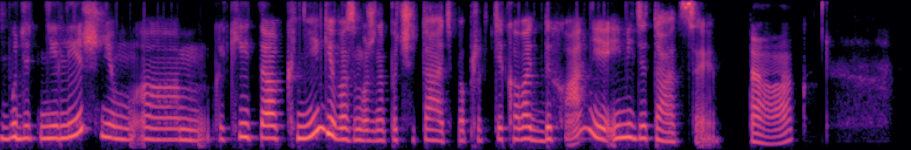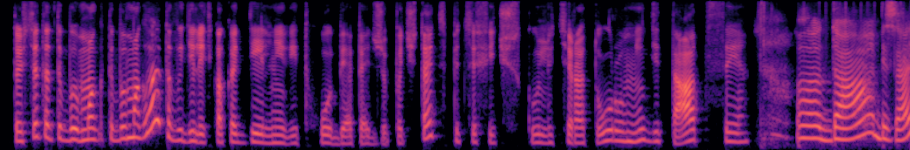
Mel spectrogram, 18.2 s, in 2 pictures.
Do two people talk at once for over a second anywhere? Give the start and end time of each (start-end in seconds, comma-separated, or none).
none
